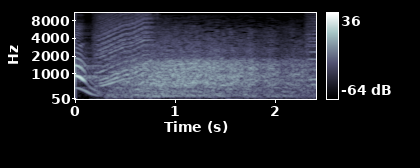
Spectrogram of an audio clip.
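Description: Audience laughing, opening over a performer's voice that drops in pitch.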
